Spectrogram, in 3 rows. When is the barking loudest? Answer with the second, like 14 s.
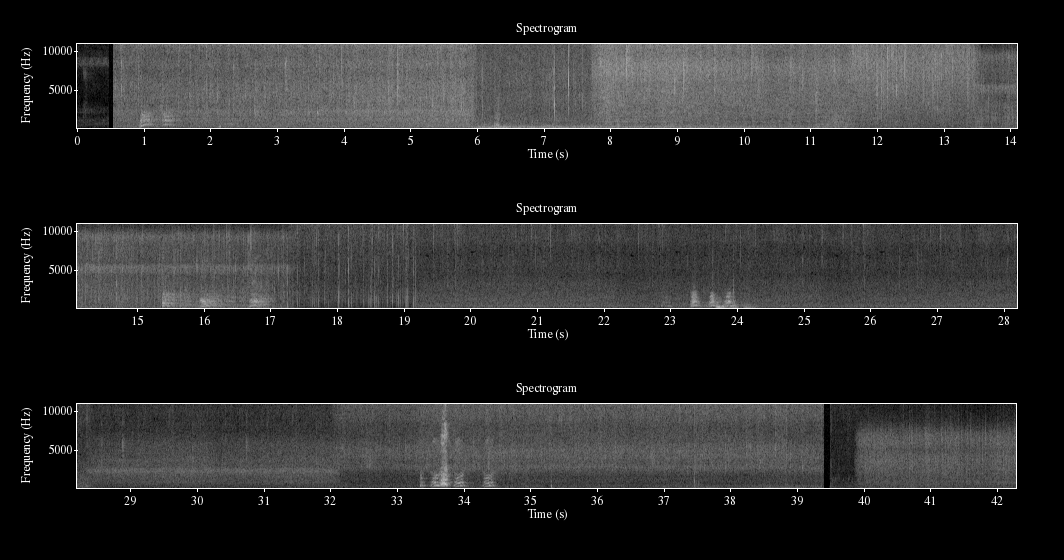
34 s.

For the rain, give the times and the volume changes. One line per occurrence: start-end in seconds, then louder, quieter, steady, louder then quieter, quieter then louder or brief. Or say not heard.
0.0-42.2 quieter.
